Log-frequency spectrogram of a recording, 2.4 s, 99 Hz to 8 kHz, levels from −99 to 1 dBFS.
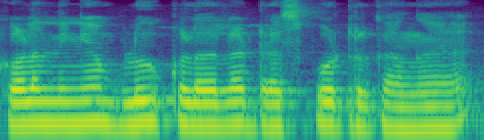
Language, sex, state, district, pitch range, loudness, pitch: Tamil, male, Tamil Nadu, Nilgiris, 155-170 Hz, -15 LUFS, 165 Hz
